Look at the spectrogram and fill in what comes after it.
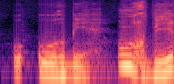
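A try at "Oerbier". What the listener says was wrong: Non, en néerlandais, E se prononce OU.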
